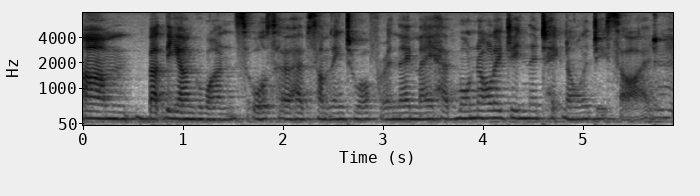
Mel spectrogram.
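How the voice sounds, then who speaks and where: A woman with an Australian accent speaks in a fairly low, flat monotone with hardly any pauses, over noticeable background noise and audible room echo. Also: fairly quick pace. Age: 60s. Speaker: business owner. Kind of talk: panel discussion.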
